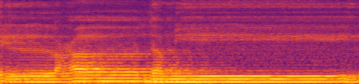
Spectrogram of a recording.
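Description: A man's voice chanting a religious invocation in one long, drawn-out melodic note, with a small step in pitch about a second in and a brief break near the middle.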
